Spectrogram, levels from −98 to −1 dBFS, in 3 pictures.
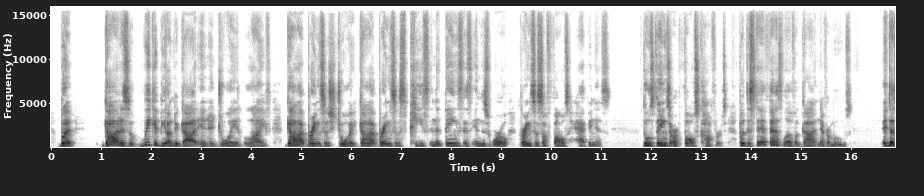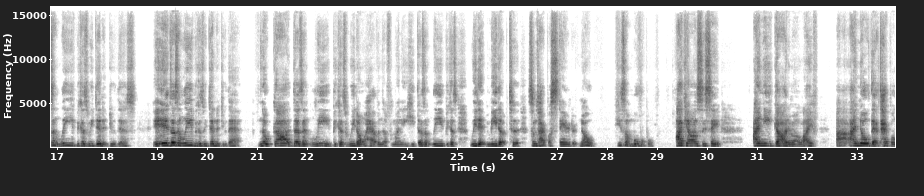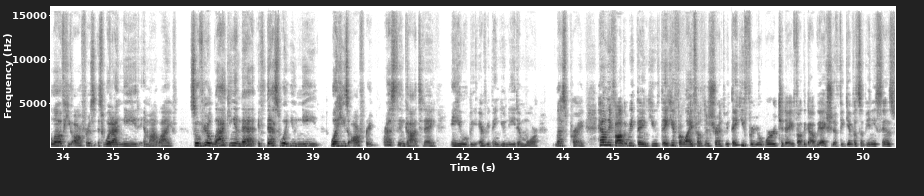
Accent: American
